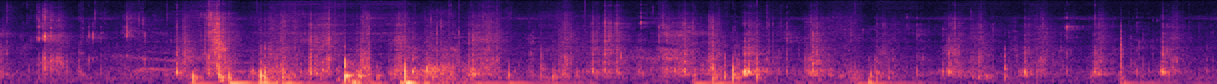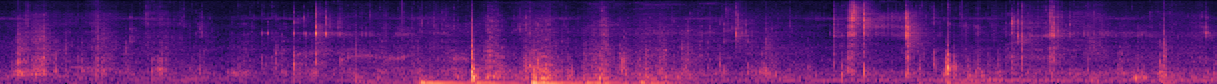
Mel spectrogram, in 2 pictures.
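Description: Two people chewing and biting through a meal of fried chicken, rice and raw vegetables eaten by hand, with irregular crunchy bites.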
